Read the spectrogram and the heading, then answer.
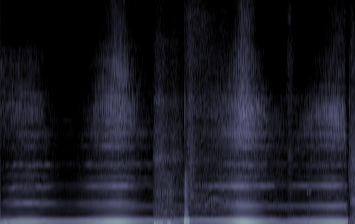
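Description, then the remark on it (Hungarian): A steady, high-pitched electric buzz of drones hovering overhead, droning continuously with a rhythmic swell and fade and a brief rattling interruption partway through; no voices. “ez lesz fölöttünk, még nem látjuk az eget, tudod, a drónok miatt.”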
